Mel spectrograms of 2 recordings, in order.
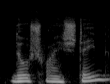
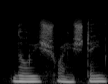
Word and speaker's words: Neuschwanstein: Next one is this German Bavarian castle, Neuschwanstein, as far as I remember. That's how it's pronounced, Neuschwanstein Castle.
